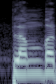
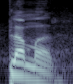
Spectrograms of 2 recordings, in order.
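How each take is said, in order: First: The b after the m is pronounced. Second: The b after the m is silent. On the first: The speaker calls it wrong. "प्लम्बर नहीं" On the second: The speaker calls it right. "बी silent होता है"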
